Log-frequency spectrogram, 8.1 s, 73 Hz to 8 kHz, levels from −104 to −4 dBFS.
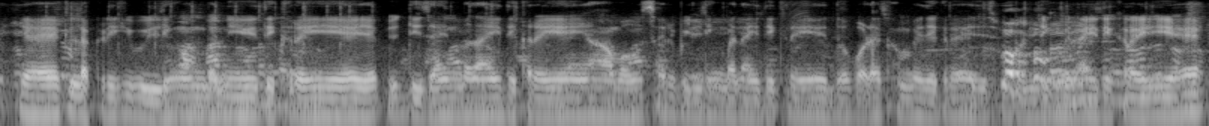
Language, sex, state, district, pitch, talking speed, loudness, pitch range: Hindi, male, Bihar, Kishanganj, 105 Hz, 290 wpm, -33 LUFS, 100-110 Hz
